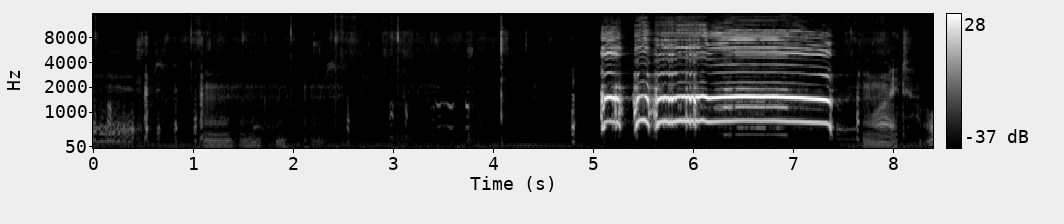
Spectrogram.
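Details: A rooster in a surplus flock, awaiting rehoming and fitted with an anti-crowing collar, gives one loud, drawn-out crow lasting over two seconds after soft clucking, then a brief low cluck.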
